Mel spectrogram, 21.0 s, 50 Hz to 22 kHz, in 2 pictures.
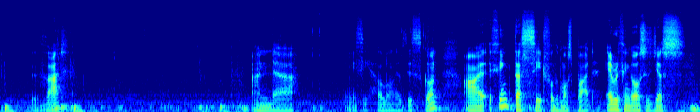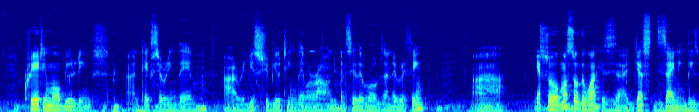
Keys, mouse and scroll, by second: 1.1 `.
